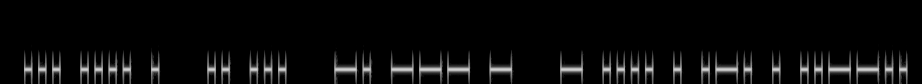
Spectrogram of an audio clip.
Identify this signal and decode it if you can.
Morse code, heard as a keyed tone, about 17 wpm, 700 Hz. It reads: SHE IS NOT THERE?
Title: Sentences from Top 600 Words 17wpm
